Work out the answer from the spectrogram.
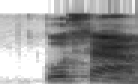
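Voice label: "kusam", Malay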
